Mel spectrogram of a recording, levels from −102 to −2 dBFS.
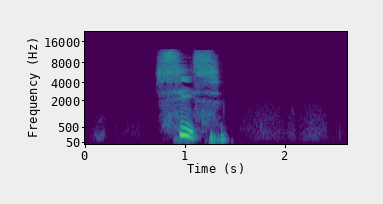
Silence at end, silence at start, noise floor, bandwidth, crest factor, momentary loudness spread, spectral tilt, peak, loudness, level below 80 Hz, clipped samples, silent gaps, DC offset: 1.2 s; 0.75 s; -86 dBFS; 12.5 kHz; 22 dB; 19 LU; -4 dB/octave; -22 dBFS; -38 LUFS; -76 dBFS; under 0.1%; none; under 0.1%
